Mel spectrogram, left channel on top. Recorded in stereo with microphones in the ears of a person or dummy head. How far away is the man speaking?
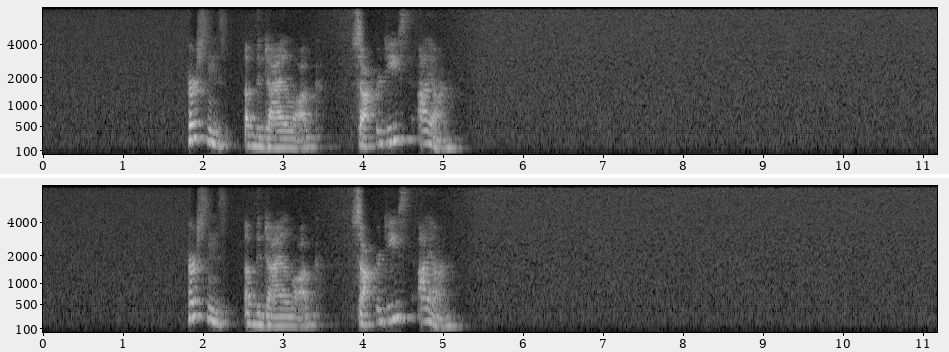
About 1.3 m.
